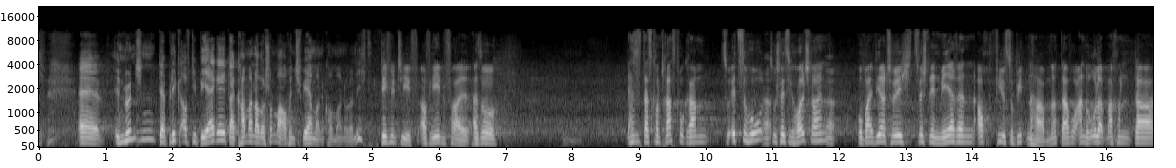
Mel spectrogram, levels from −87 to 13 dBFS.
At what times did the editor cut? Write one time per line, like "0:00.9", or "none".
none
